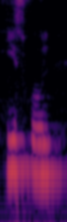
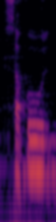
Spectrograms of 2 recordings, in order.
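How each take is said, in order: First: A short i vowel is added before sk. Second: A short vowel is inserted between s and k. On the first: "ई स्कूल बोलते हैं" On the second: "स्कूल को सकूल बोलते हैं बहुत लोग"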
